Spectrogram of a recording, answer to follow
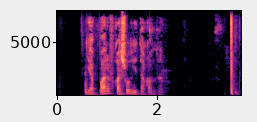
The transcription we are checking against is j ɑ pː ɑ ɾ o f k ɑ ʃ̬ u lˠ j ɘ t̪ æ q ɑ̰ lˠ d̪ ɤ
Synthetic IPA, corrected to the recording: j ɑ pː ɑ ɾ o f q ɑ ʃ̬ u lˠ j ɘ t̪ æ q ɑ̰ lˠ d̪ ɤ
